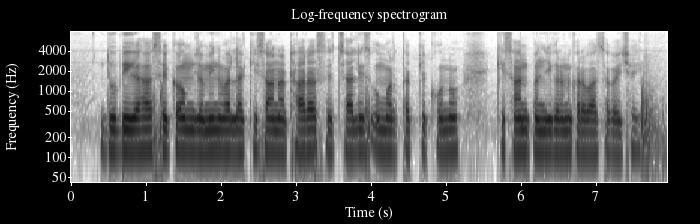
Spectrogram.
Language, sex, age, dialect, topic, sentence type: Magahi, male, 25-30, Western, agriculture, statement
